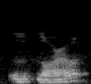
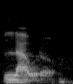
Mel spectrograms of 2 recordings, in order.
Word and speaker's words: Lauro: I grew up here and in the States, and like my name is like Laurel. Like that's like how you pronounce it in English, but how you pronounce it in Spanish, it's Lauro.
